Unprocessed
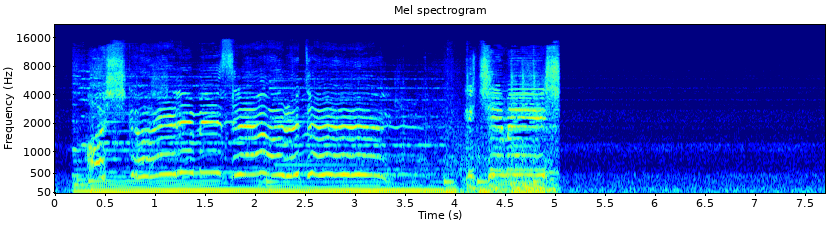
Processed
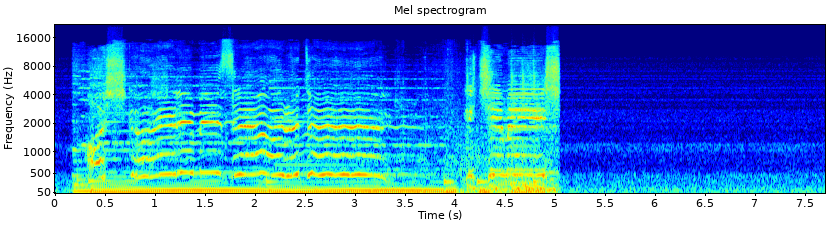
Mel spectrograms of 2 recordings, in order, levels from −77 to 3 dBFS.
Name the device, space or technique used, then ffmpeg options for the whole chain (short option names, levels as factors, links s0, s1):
parallel distortion: -filter_complex "[0:a]asettb=1/sr,asplit=3[s0][s1][s2];[s0]atrim=end=0.824[s3];[s1]atrim=start=0.82:end=1.34,asetpts=PTS-STARTPTS,afade=t=in:d=0.004:c=qsin,afade=t=out:st=0.516:d=0.004:c=qsin,equalizer=f=310:w=4.1:g=-13[s4];[s2]atrim=start=1.336[s5];[s3][s4]acrossfade=d=0.004:c1=hsin:c2=qsin[s6];[s6][s5]acrossfade=d=0.004:c1=qsin:c2=hsin,asplit=2[s7][s8];[s8]asoftclip=type=hard:threshold=0.0398,volume=0.266[s9];[s7][s9]amix=inputs=2:normalize=0,volume=2"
